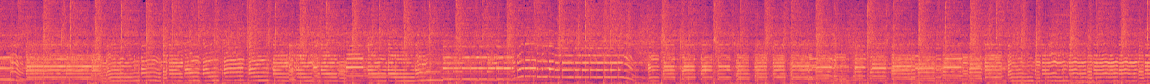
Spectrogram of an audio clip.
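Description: Instrumental break of a blues band recording: a lead electric guitar solo with bent notes that slide up and hold, over bass and a steady drum beat.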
